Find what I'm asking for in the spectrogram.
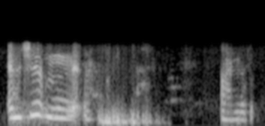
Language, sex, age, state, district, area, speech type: Kashmiri, female, 18-30, Jammu and Kashmir, Budgam, rural, conversation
